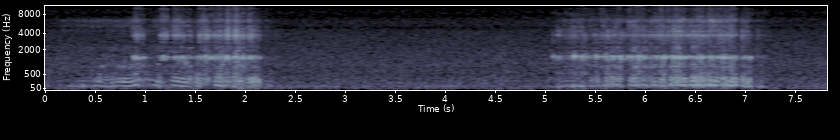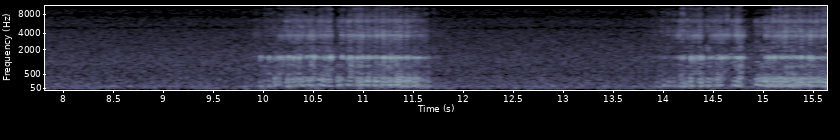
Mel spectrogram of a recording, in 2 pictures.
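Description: Loud rasping snores with quiet pauses between them, about four breaths in 15 seconds, roughly 15 a minute.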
